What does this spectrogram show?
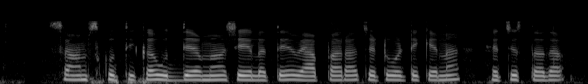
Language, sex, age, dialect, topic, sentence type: Kannada, female, 36-40, Dharwad Kannada, banking, statement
